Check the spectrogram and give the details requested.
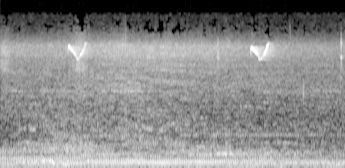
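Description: A bird chirping twice, two short high chirps a couple of seconds apart, each dipping and rising in pitch, over a steady low outdoor background hum.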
